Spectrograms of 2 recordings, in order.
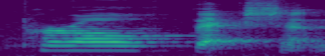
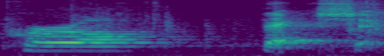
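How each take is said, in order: First: Pearlfection said again slowly and carefully, stressed on PEARL; slow repeated name. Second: Said in the usual way. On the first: Shown as a demonstration. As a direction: repeat Pearlfection slowly, leaning on the first syllable.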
